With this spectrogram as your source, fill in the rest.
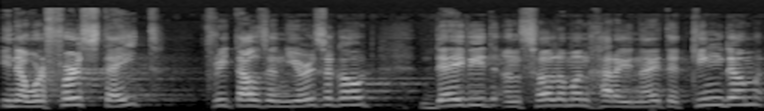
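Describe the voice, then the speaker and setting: This man's voice sits high in pitch and moves at a moderate pace. The pitch variation is ordinary, and the background is quiet. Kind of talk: conference speech. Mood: humorous then serious. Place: stage. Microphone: lapel.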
